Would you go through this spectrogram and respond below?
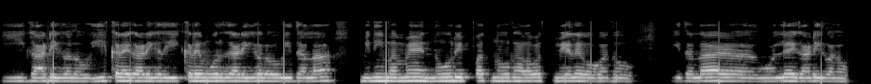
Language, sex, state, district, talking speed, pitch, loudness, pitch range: Kannada, male, Karnataka, Chamarajanagar, 140 wpm, 160 Hz, -17 LUFS, 155-160 Hz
